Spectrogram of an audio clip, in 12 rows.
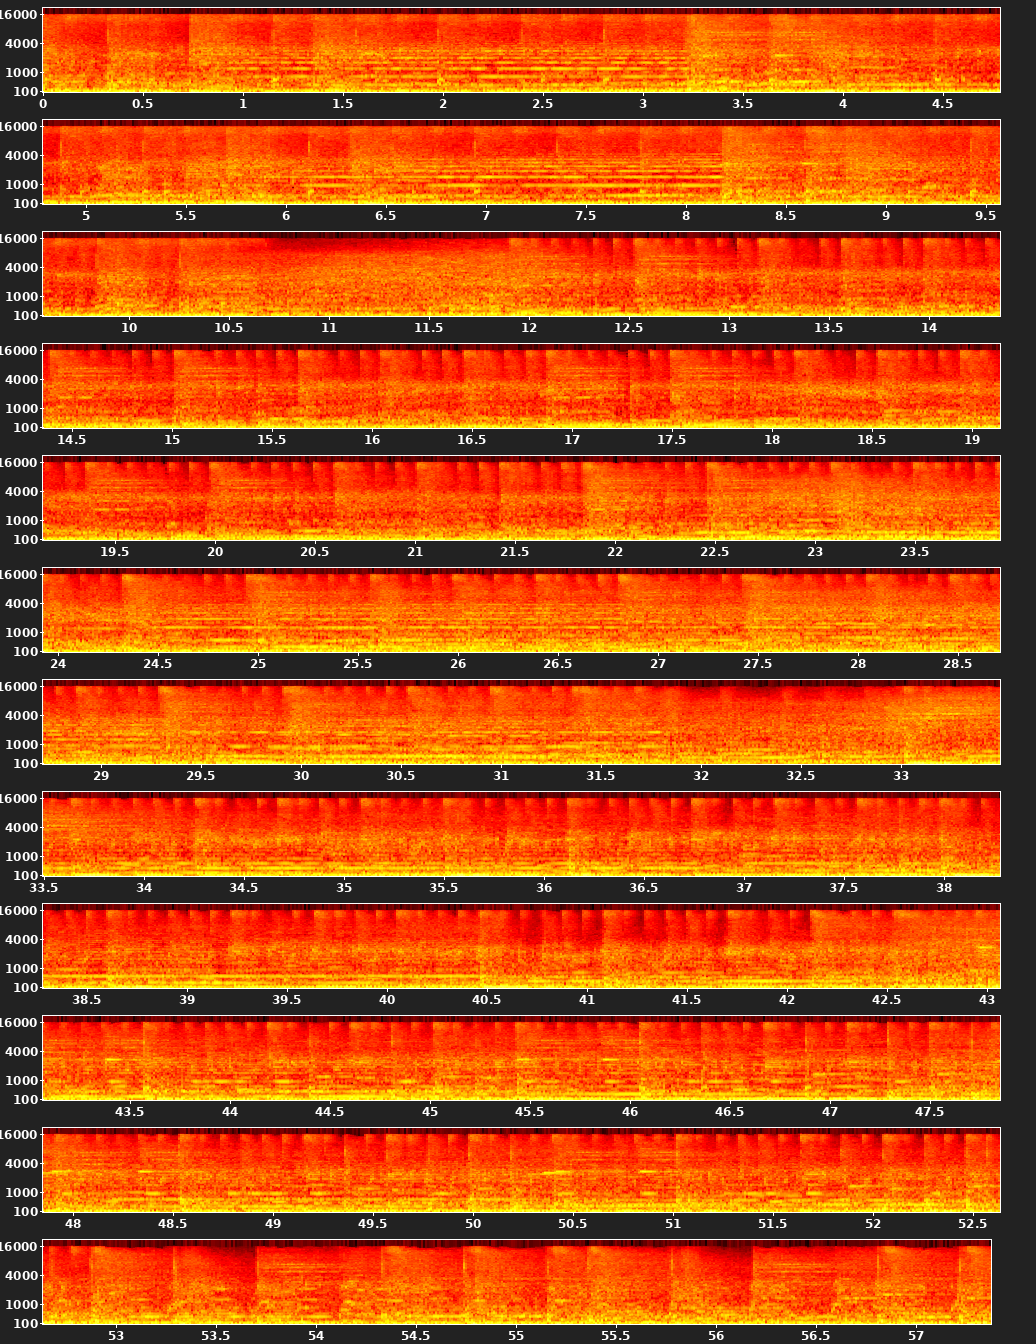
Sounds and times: Music: 0:00.0 - 0:57.3.

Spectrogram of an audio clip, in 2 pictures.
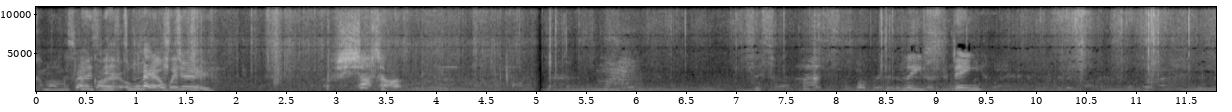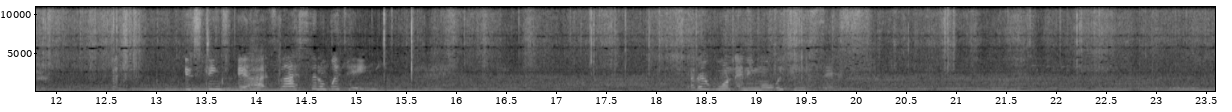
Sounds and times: Outside, rural or natural: 0:00.0 - 0:23.5.

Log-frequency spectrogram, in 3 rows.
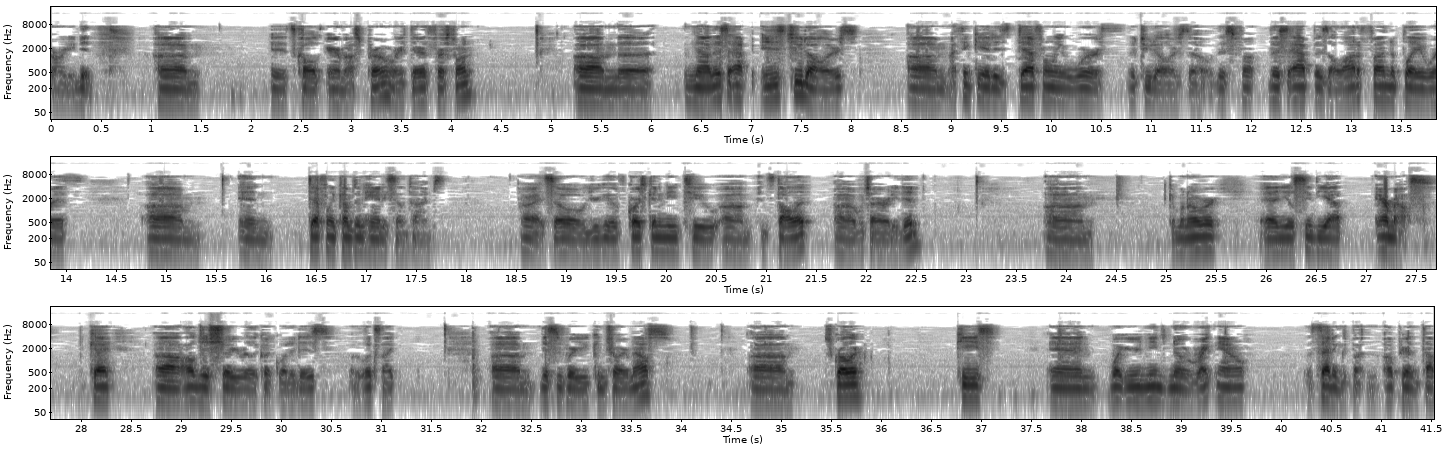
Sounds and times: Speech: 0:00.0 - 0:01.6, 0:02.2 - 0:04.3, 0:05.2 - 0:14.2, 0:14.8 - 0:17.9, 0:18.5 - 0:22.6, 0:23.8 - 0:24.4, 0:25.0 - 0:31.2, 0:32.0 - 0:35.9, 0:36.8 - 0:41.5.

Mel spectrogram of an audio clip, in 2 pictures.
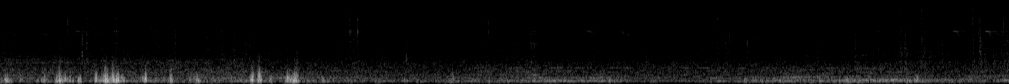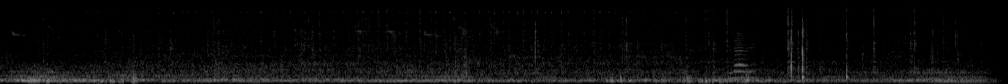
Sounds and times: Bicycle: 0:00.0 - 0:20.1.

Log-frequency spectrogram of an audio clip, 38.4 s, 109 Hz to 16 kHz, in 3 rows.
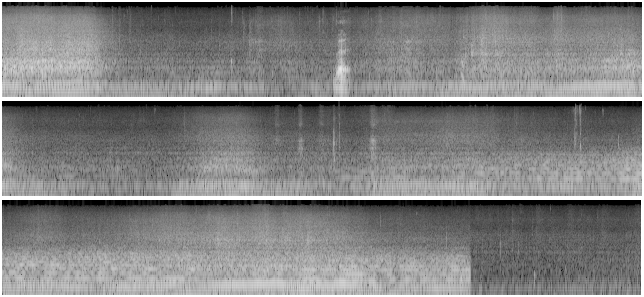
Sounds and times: Truck: 0:00.0 - 0:05.8, 0:07.4 - 0:24.1, 0:25.1 - 0:35.0
Outside, rural or natural: 0:00.0 - 0:38.3.

